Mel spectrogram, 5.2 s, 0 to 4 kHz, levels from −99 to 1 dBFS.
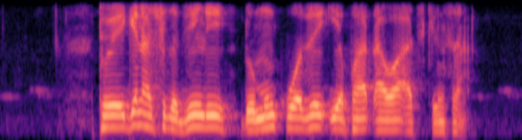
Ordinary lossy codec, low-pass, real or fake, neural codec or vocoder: none; 3.6 kHz; real; none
